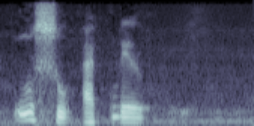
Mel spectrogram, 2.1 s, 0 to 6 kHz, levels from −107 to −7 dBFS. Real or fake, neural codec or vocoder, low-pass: fake; codec, 16 kHz, 2 kbps, FunCodec, trained on LibriTTS, 25 frames a second; 5.4 kHz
